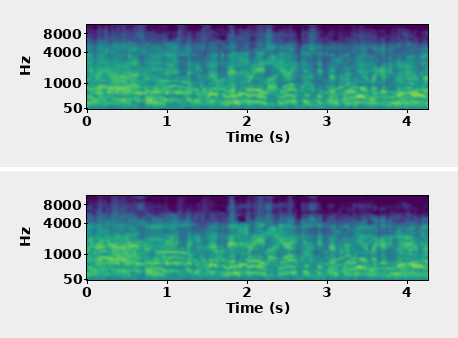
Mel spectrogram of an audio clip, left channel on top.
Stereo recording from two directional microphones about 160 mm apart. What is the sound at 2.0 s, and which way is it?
Speech, 15° left (ahead or behind).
